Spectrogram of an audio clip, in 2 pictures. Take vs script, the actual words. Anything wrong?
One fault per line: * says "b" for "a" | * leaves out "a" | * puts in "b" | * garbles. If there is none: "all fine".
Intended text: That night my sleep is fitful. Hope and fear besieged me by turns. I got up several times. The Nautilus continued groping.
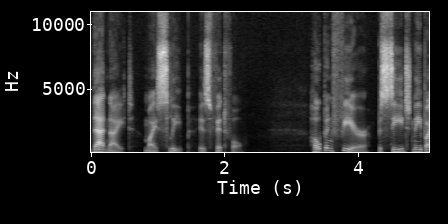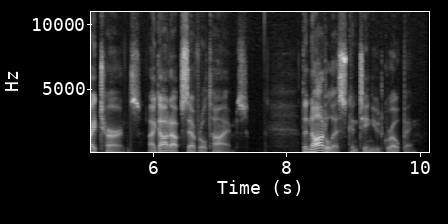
all fine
